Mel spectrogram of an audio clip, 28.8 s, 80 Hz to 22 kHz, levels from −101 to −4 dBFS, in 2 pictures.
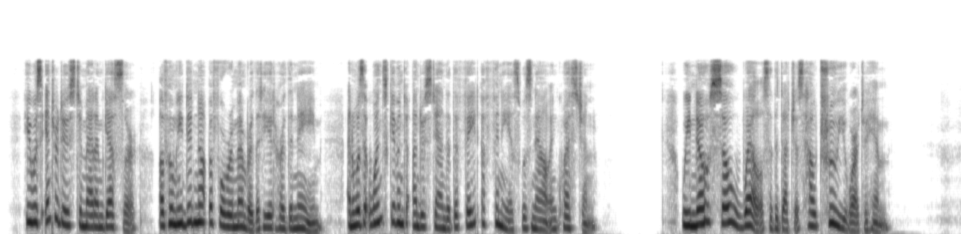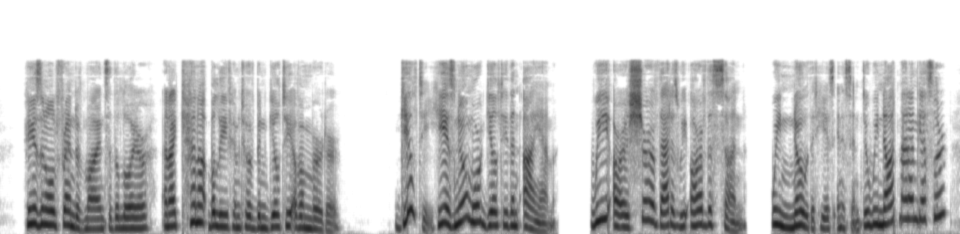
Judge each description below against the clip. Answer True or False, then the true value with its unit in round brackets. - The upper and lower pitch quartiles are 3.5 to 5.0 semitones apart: False (5.5 semitones)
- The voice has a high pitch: True (215 Hz)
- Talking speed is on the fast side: True (210 wpm)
